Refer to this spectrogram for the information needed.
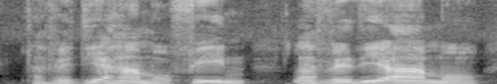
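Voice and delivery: urgent crowd reply, rising in excitement; mock panting excitement. A narrator's reading. The others answer Finn on seeing the coffin, excited gasping. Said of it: "ansarono gli altri".

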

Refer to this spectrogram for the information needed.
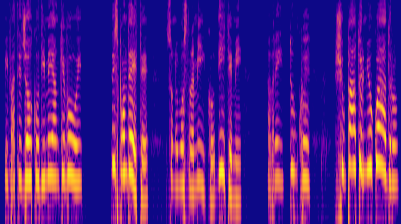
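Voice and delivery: put-on old painter begging his friend, loud and anguished; desperate plea. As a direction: beg your friend for the truth.

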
